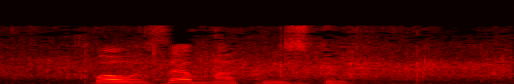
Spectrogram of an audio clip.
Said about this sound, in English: Clap for Jesus.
